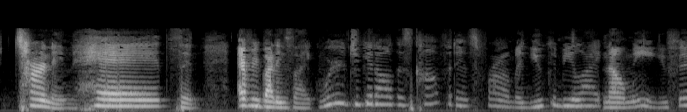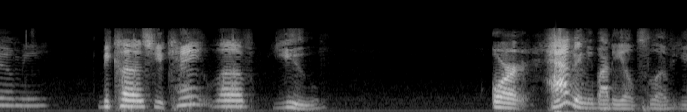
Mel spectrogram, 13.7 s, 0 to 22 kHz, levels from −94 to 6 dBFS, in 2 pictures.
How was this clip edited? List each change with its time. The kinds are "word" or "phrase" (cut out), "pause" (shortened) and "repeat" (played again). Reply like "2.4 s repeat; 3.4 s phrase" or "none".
6.0 s phrase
